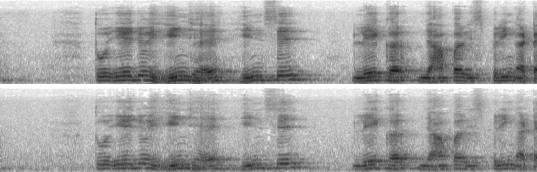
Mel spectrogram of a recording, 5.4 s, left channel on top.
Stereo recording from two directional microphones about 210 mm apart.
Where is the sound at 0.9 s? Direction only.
50° left (ahead or behind).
